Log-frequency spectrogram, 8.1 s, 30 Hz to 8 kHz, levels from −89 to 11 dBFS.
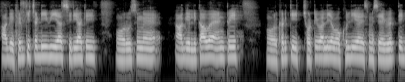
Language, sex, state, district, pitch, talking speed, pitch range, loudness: Hindi, male, Rajasthan, Bikaner, 155 Hz, 200 wpm, 145-160 Hz, -17 LUFS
